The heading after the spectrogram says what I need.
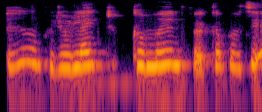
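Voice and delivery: hammed-up British accent invitation. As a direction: imitate a polite British guy. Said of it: "say in a British accent".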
